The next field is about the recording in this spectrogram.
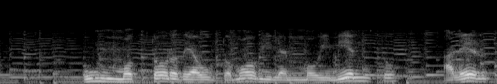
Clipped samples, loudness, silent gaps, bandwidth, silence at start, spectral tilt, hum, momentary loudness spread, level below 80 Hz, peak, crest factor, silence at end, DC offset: under 0.1%; -20 LUFS; none; 5.4 kHz; 0 s; -10.5 dB/octave; none; 18 LU; -46 dBFS; -4 dBFS; 16 dB; 0 s; under 0.1%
